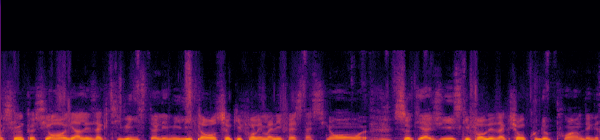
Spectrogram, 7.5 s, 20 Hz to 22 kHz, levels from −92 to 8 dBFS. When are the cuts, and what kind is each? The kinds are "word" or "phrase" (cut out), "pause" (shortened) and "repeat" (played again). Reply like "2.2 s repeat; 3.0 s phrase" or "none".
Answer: none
